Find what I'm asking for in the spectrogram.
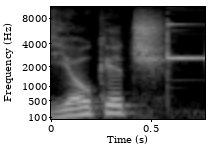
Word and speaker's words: Jokic: But then the player vote, you see that, and you see that it was Jokic won.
